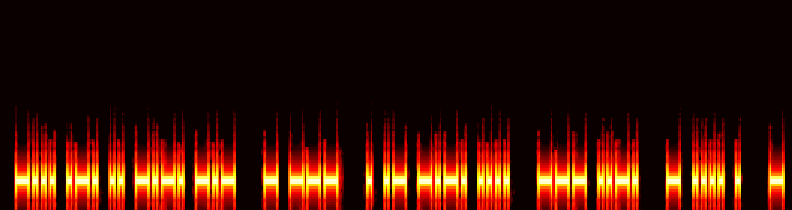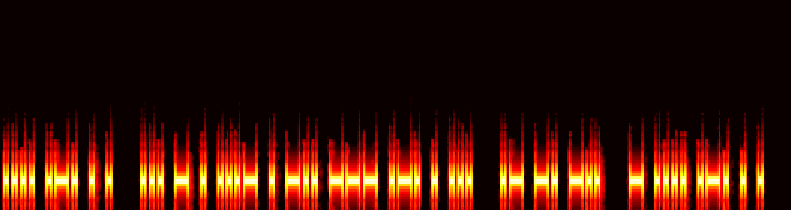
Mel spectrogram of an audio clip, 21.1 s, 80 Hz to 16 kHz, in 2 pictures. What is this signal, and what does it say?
Morse code, heard as a keyed tone, about 21 wpm, 600 Hz. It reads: BRICK TO EACH OF THE THREE STEVEDORES AND THREE
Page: CW med Gnister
